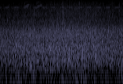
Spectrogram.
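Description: Steady, even rush of a rocky rainforest mountain stream flowing over stones, with no frog chorus above it.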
